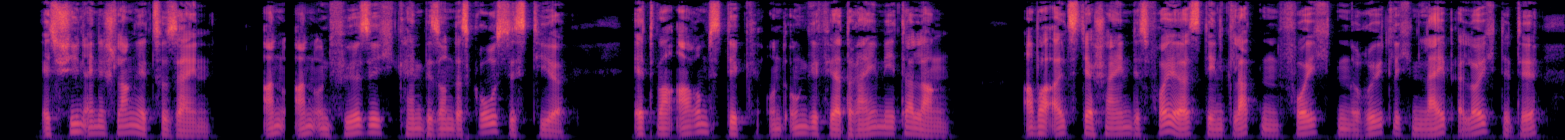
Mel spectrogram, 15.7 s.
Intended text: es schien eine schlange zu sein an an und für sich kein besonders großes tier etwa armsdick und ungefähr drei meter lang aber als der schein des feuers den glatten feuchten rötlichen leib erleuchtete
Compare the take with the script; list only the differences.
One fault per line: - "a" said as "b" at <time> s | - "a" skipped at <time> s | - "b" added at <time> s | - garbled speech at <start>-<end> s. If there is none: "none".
none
